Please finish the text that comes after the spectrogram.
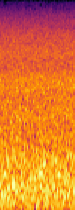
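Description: A Norwegian waterfall floods down a long hillside, giving a steady, broadband rushing roar that fills the moment without pause or variation.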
